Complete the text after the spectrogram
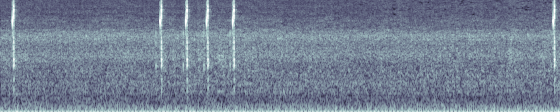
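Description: Short electronic clicks tick now and then.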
